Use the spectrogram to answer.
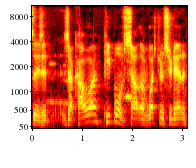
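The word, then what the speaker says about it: Zaghawa: Is it Zakawa, people of Western Sudan and Chad? From Darfur, northern Darfur in Sudan. So the northern Darfur region predominantly inhabited by the Zakawa tribe and also the Ford tribe in some part of it.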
